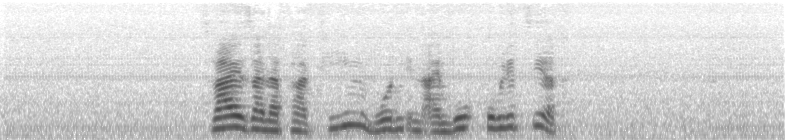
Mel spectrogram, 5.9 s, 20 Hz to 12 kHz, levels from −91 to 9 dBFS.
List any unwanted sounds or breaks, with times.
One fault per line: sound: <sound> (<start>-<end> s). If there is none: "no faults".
no faults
